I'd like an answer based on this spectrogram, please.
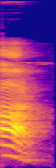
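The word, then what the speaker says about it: our: या अपना अब इसको आवर मैंने बोला पहली बार सबको समझने के लिए but when यू speak English यू pronounce it आर वह हमारा काम नहीं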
